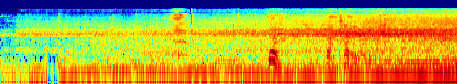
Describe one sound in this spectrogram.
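A bus engine rumbles low.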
